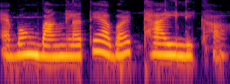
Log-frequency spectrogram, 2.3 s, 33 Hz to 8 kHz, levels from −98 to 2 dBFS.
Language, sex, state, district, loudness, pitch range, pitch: Bengali, female, Assam, Hailakandi, -18 LUFS, 205-230 Hz, 220 Hz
